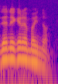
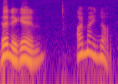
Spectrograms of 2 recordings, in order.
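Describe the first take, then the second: First: There is no pause after 'then again'. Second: There is a short pause after 'then again'. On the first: The speaker calls it wrong. "So don't say then again I might not" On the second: The speaker calls it right. "you need to stop like, I don't know, half a second approximately"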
